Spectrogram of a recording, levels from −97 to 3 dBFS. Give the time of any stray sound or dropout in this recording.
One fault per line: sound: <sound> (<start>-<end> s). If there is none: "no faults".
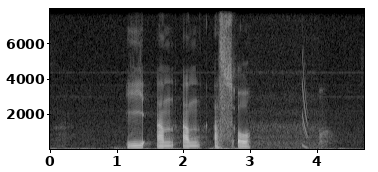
sound: chirp (3.8-3.9 s)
